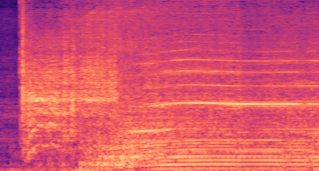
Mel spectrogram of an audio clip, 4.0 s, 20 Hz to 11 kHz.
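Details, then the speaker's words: 1974 Mazda rotary pickup after RX7 5-speed swap, new clutch, flywheel, intake manifold and Holley carb; loose intake hard-line fitting (possible vacuum leak) fixed; rough idle with steady high-pitched whine, suspected failing alternator front bearing; carb still needs tuning. "like the front bearing of that alternator is not happy"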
